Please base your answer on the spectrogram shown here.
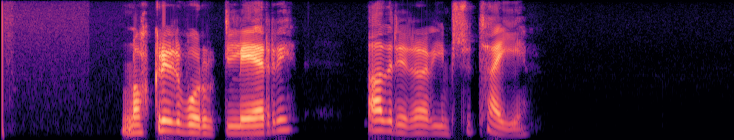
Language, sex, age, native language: Icelandic, female, 40-49, Icelandic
